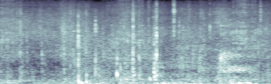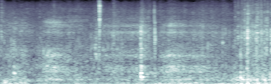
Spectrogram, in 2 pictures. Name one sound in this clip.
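A bicycle rattles over bumps.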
